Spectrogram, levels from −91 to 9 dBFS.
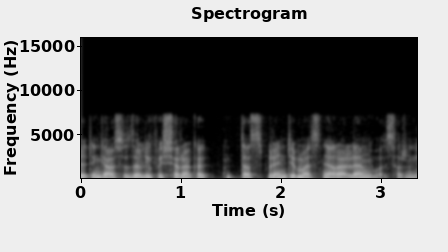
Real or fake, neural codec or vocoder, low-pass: fake; codec, 16 kHz, 4 kbps, FunCodec, trained on LibriTTS, 50 frames a second; 7.2 kHz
